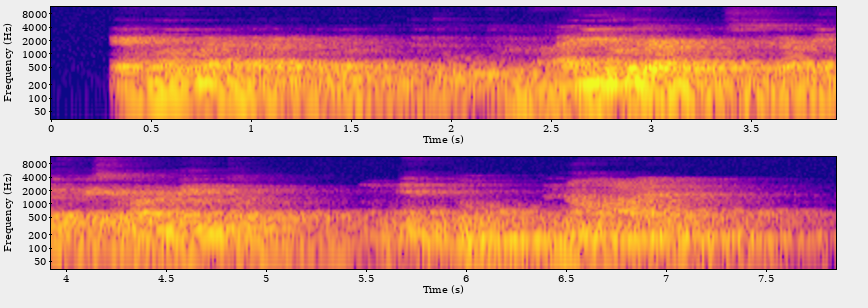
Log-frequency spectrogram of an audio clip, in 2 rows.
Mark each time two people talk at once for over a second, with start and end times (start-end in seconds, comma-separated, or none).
none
